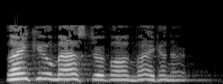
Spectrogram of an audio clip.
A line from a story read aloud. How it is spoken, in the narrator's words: she cried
